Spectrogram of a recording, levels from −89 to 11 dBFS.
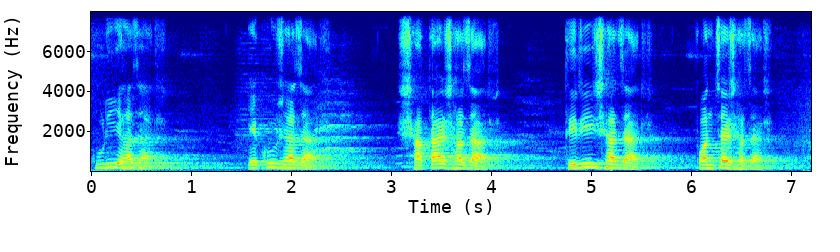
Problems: continuous background conversations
